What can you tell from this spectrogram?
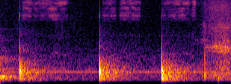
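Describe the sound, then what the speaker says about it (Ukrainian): A pen scratches across paper close by, writing out a word for a fifth-grade math exercise, with a few sharp taps where the pen lands and short strokes between, and no one speaking. "Пишемо."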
